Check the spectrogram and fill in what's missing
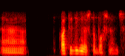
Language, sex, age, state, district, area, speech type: Nepali, male, 30-45, West Bengal, Kalimpong, rural, conversation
